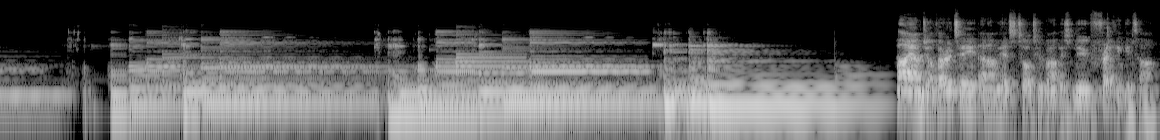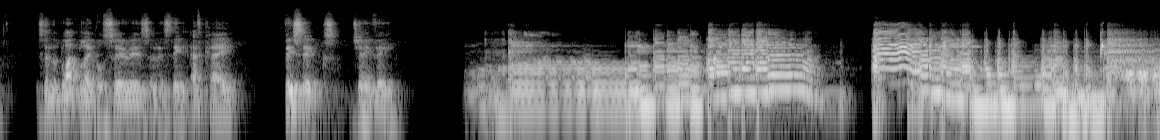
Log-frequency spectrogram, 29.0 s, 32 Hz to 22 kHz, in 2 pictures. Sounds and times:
Speech: 11.2 - 17.5, 18.1 - 19.5.

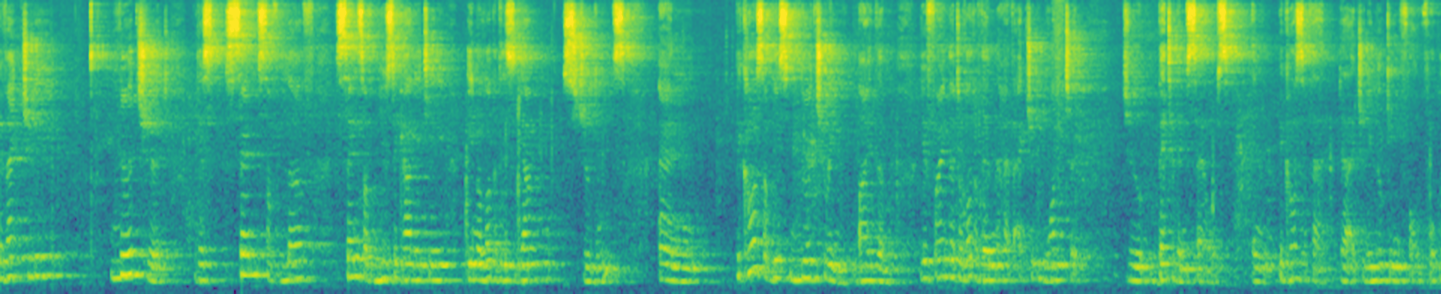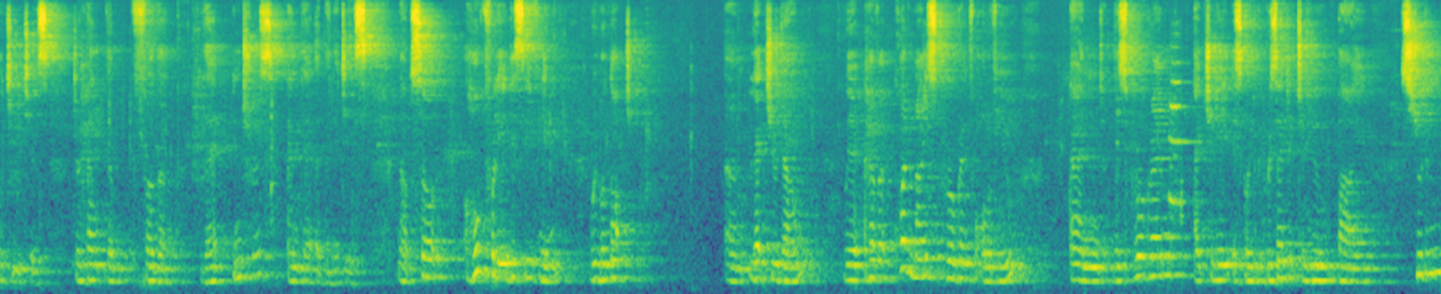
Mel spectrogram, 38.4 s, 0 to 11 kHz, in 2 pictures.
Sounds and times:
Speech: 0.0 - 27.9, 28.9 - 38.4.

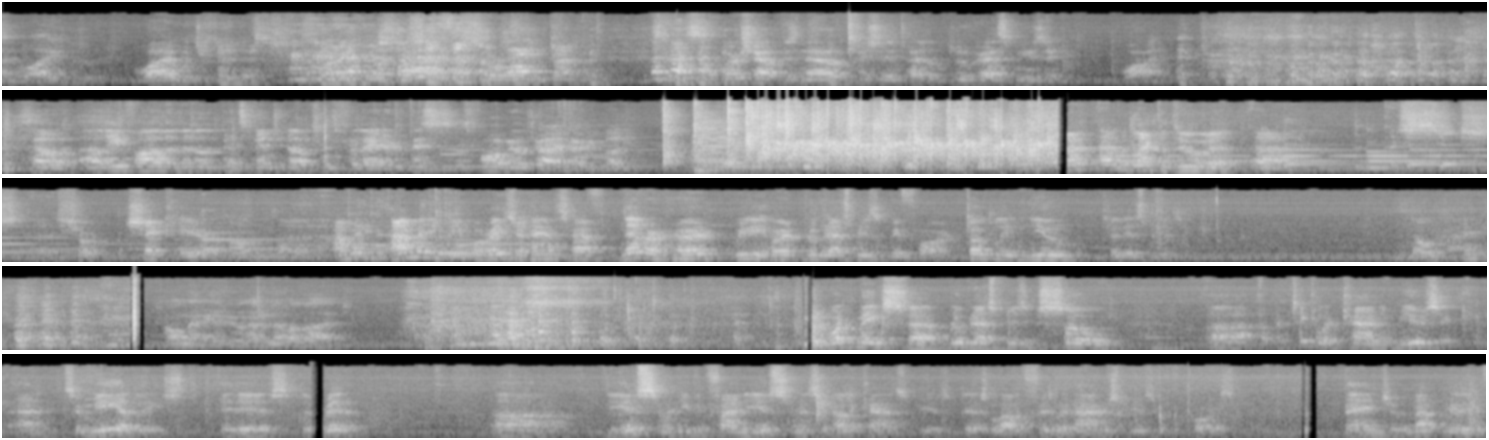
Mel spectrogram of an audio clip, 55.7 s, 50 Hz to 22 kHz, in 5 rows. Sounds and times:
Speech: 0.0 - 8.8, 11.2 - 16.7, 17.9 - 20.9, 21.5 - 31.2, 32.8 - 33.8, 34.6 - 36.1, 39.5 - 47.4, 48.2 - 53.9, 54.6 - 55.6.

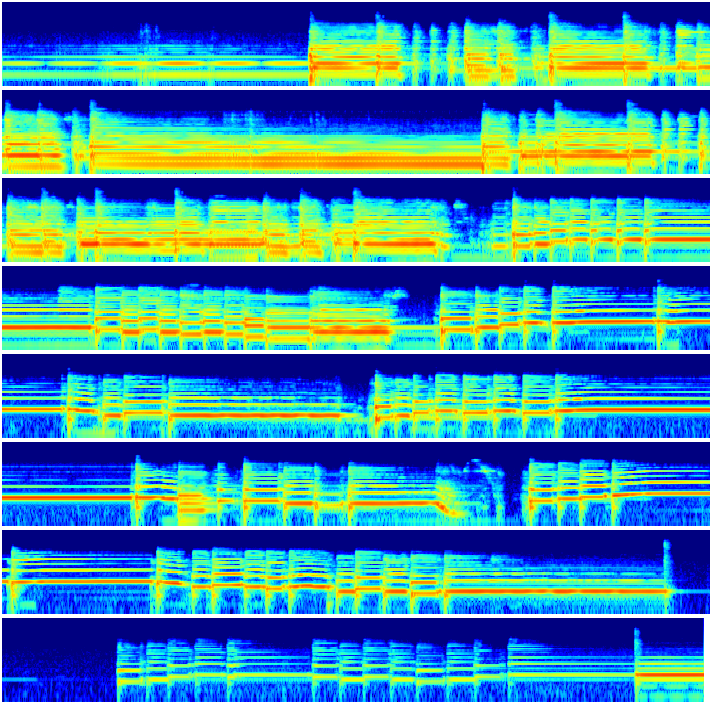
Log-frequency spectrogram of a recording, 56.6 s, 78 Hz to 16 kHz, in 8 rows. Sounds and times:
Guitar: 0.0 - 49.6, 50.6 - 56.5.

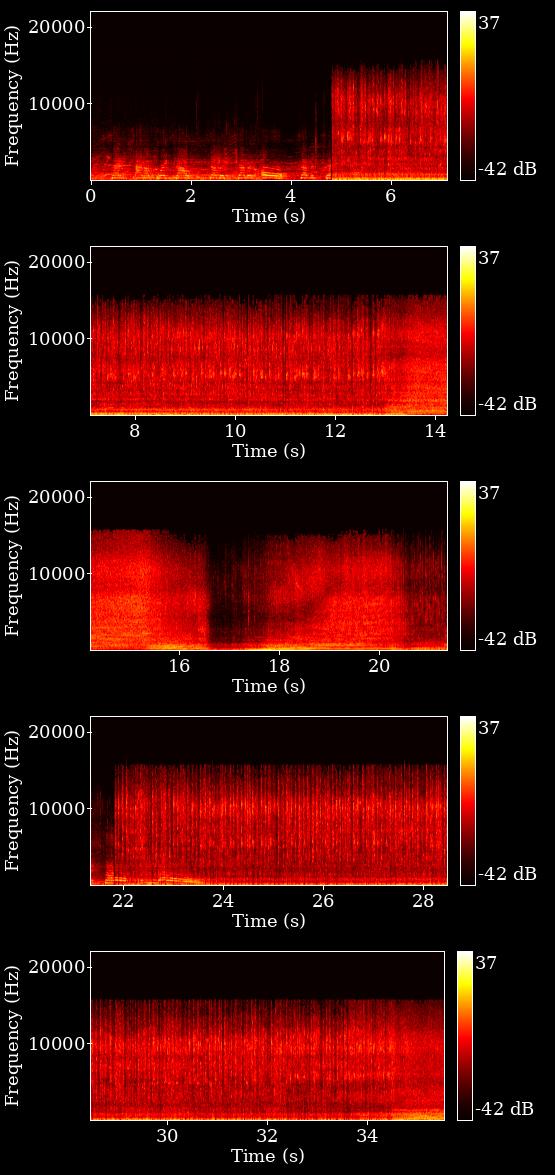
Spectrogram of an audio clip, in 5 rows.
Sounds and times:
Race car, auto racing: 4.4 - 35.5
Medium engine (mid frequency): 4.6 - 35.5.

